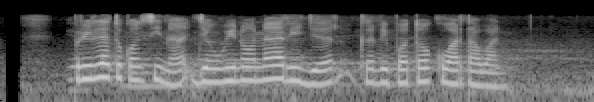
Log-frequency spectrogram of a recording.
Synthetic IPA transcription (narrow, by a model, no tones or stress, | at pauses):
pɾiliat̪ukɔnsinad͡ʒɨŋwinɔnarid͡ʒərkɨrdipɔt̪ɔkuwart̪awan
